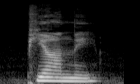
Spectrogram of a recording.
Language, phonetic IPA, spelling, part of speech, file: Ukrainian, [ˈpjanei̯], п'яний, adjective, Uk-п'яний.ogg
- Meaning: drunk, drunken, inebriated, intoxicated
